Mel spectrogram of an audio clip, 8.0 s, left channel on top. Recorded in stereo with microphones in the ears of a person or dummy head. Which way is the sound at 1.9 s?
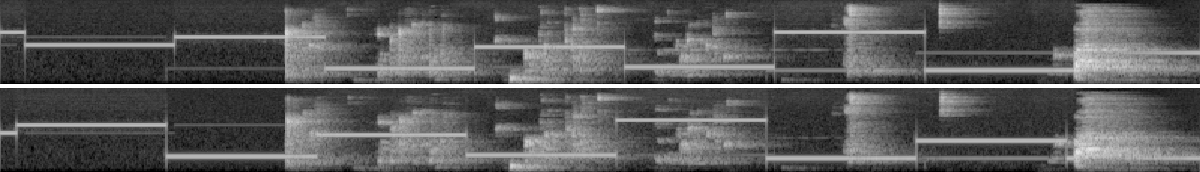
65° left (ahead or behind).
